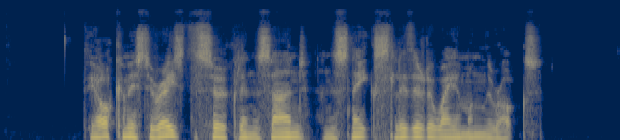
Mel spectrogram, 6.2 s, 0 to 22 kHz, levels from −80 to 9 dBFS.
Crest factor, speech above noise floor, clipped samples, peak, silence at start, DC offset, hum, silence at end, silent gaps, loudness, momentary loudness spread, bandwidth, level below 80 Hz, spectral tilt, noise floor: 16 dB; 63 dB; under 0.1%; -2 dBFS; 0.9 s; under 0.1%; none; 0.8 s; none; -18 LUFS; 9 LU; 15.5 kHz; -50 dBFS; -5 dB/octave; -80 dBFS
